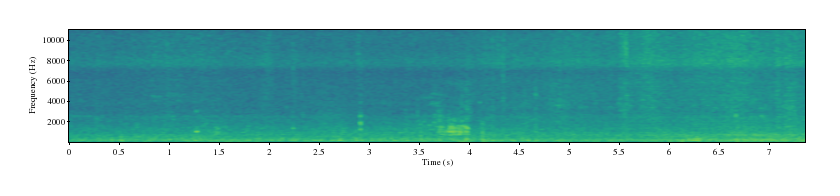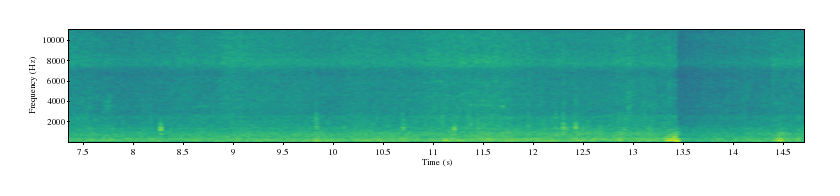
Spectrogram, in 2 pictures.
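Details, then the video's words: Angry native honey bees buzzing around their hive beneath a tree while people collect honey; a steady low drone fills the recording, with brief louder bursts and clicks near the end. "রাগী মৌমাছির"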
